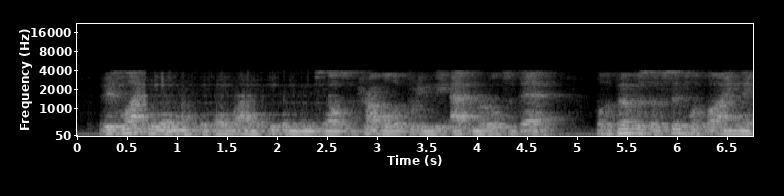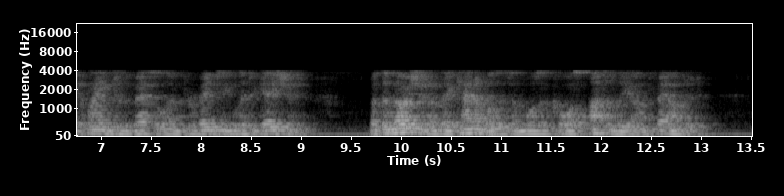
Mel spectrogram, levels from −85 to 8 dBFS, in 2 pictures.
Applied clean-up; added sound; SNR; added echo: neural separator model SepFormer DNS4.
